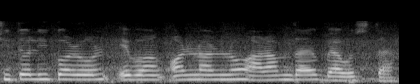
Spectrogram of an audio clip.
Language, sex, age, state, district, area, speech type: Bengali, female, 60+, West Bengal, Kolkata, urban, spontaneous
